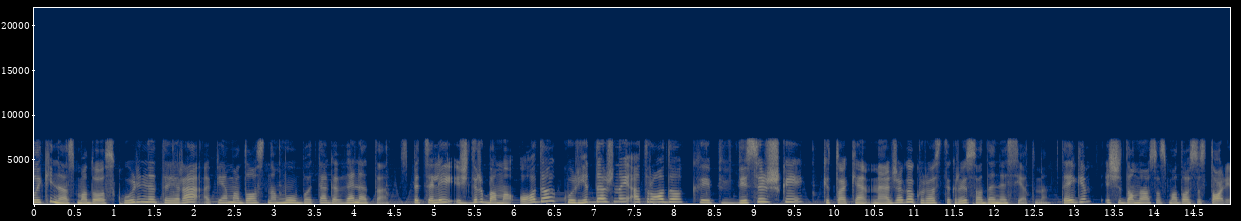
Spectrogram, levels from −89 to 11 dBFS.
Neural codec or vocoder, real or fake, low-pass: none; real; 7.2 kHz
